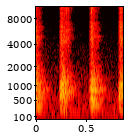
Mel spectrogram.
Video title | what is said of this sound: Alienware m17 R3 Review - Dell Finally Gets Cooling Right | this is magnesium alloy you can hear it sounds like metal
